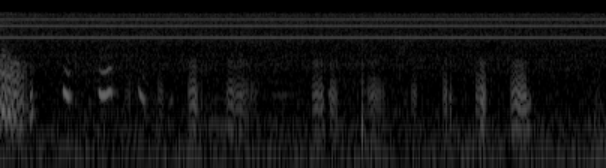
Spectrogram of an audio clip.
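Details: Just-born Chihuahua pups, part of a litter of two boys and a girl, squeak softly in short rising chirps about three times a second against a steady background hum.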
